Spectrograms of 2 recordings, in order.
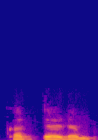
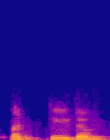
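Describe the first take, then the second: First: "கட்டடம்" spoken as kaṭ-ṭa-ḍam; correct word form. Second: "கட்டிடம்" spoken as kaṭ-ṭi-ḍam; wrong word form. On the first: Teacher asks which is right, "கட்டடம்" with middle a. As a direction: separate out "கட்டடம்", middle vowel a. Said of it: "கட்டடம் தான் சரி". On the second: Teacher asks which is right, "கட்டிடம்" with middle i. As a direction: separate out "கட்டிடம்", middle vowel i. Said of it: "எது சரி?". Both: Shown as a demonstration.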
